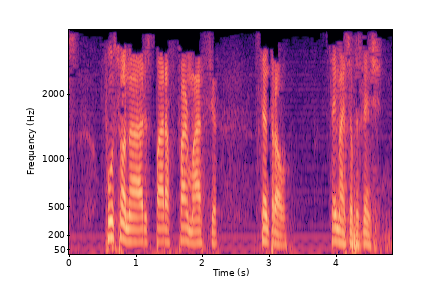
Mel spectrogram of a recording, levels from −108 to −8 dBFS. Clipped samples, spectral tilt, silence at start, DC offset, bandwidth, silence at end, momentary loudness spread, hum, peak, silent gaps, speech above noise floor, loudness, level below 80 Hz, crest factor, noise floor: under 0.1%; -10.5 dB/octave; 0 s; under 0.1%; 4 kHz; 0 s; 11 LU; 60 Hz at -50 dBFS; -6 dBFS; none; 28 dB; -25 LUFS; -44 dBFS; 20 dB; -52 dBFS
